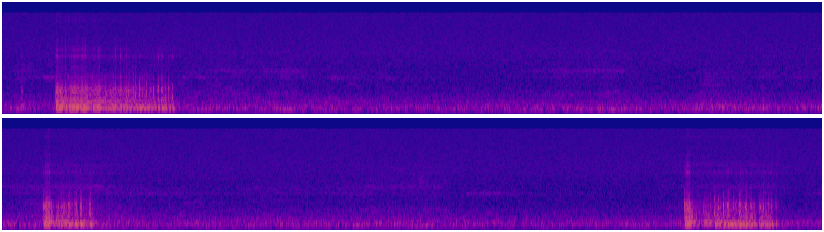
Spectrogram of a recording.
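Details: Sleeping pet dog snoring: three short rasping snorts spaced about seven seconds apart, against a quiet indoor hiss.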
